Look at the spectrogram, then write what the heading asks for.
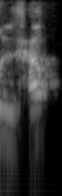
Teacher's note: القاف قلقله ايه؟ قلقله كبرى. ليه قلقله كبرى؟ لانه حرف مشدد موقوف عليه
